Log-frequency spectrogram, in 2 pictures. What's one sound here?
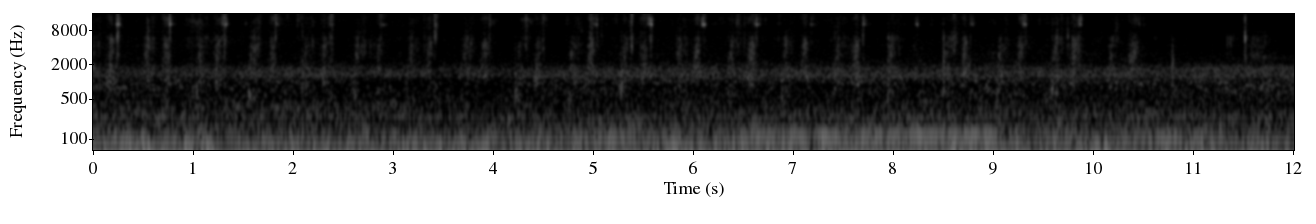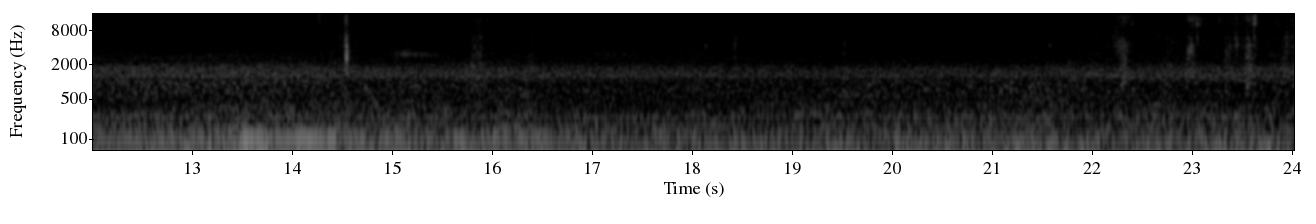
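Footsteps tap steadily on a hard walkway outdoors.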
